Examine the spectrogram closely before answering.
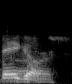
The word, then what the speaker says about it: Degos: So, you know, shout out deos. Is that right? How do you pronounce it? Deos. Say it again. Deos like Legos.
